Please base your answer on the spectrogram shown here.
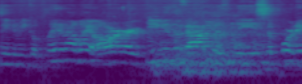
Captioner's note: audience chuckling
